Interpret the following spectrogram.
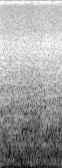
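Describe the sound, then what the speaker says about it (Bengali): Fried duck eggs and pieces of pointed gourd go into hot oil and spices, giving a short, steady, close sizzling hiss with no voices. "এবার এর মধ্যে ভেজে রাখা ডিম আর পটলগুলোকে দিয়ে দিলাম"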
